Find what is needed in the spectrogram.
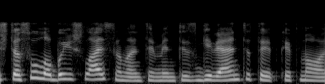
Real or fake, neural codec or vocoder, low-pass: fake; codec, 16 kHz, 2 kbps, FunCodec, trained on LibriTTS, 25 frames a second; 7.2 kHz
